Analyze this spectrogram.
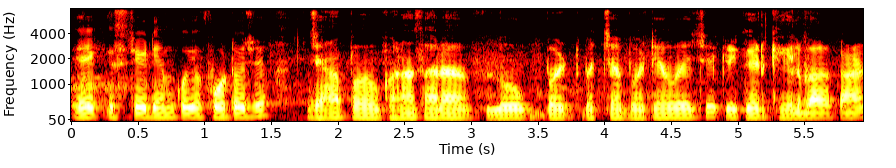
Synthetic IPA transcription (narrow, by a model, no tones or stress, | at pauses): eːkɪsʈeːɖijəmkojefoːʈot͡ʃʰɛ | d͡ʒɐɦãpɐɾɡʱɐɽ̃asaːɾaloːɡbɐbɐtːʃabɐːʈʰjaɦʊet͡ʃʰɛkɾɪkeːʈkʰeːlbaːkakaːɾəɳ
